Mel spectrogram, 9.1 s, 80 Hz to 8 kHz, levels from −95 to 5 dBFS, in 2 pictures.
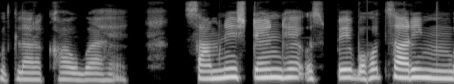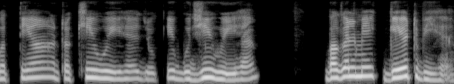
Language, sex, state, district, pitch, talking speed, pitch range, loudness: Hindi, female, Bihar, Muzaffarpur, 225 Hz, 165 wpm, 200-245 Hz, -18 LUFS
